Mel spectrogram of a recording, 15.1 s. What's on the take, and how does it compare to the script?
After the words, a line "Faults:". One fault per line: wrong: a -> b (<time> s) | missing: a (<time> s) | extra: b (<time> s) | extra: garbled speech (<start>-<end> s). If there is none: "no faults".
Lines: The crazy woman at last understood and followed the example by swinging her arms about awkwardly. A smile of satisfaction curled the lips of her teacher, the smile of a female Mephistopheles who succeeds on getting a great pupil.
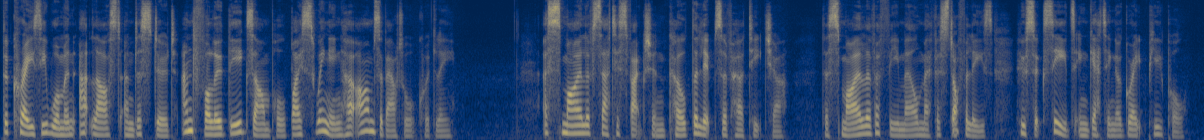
The crazy woman at last understood and followed the example by swinging her arms about awkwardly. A smile of satisfaction curled the lips of her teacher, the smile of a female Mephistopheles who succeeds in getting a great pupil.
Faults:
wrong: on -> in (13.4 s)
